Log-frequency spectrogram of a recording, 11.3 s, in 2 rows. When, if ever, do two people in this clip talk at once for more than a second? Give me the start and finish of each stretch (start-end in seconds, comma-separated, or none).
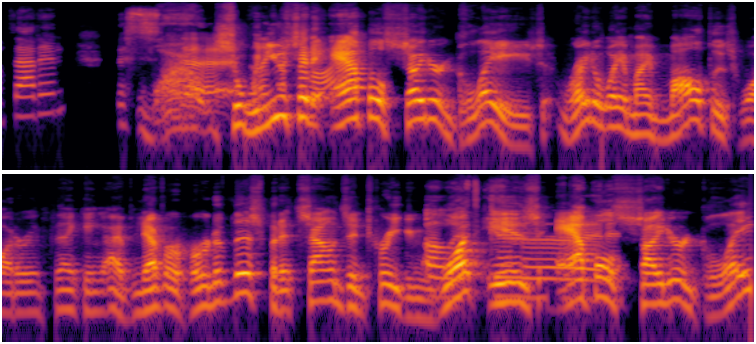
1.1-2.7, 8.8-10.3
